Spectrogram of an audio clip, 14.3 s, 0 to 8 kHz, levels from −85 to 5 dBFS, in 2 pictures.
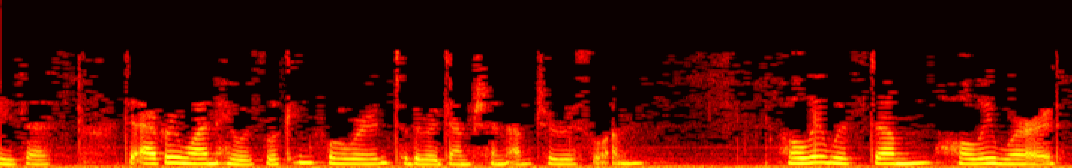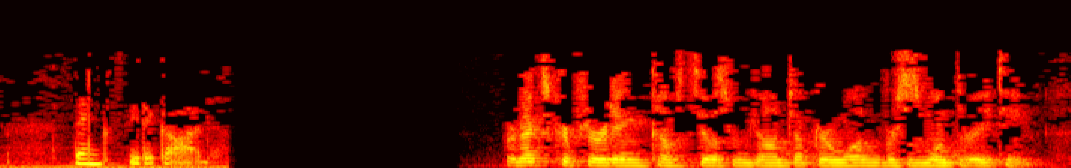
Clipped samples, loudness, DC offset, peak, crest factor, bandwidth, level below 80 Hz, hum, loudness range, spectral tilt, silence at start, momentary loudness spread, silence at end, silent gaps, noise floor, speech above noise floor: under 0.1%; -20 LUFS; under 0.1%; -4 dBFS; 18 dB; 5.8 kHz; -38 dBFS; none; 7 LU; -11.5 dB/octave; 0 s; 15 LU; 0.25 s; 8.72-10.17 s; under -90 dBFS; over 71 dB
